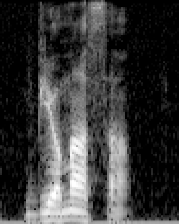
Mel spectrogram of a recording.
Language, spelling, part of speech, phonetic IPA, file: Polish, biomasa, noun, [bʲjɔ̃ˈmasa], Pl-biomasa.ogg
